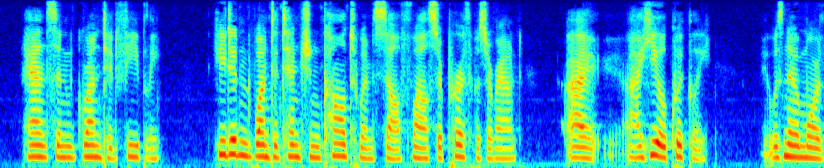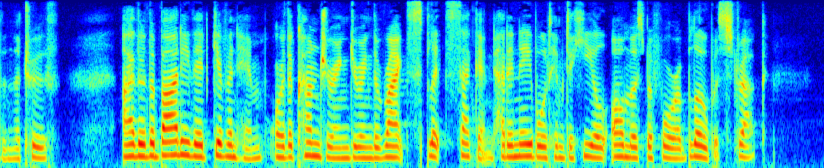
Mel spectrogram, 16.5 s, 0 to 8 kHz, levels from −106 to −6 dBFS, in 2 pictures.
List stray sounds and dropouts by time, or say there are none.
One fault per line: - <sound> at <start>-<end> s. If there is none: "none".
none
